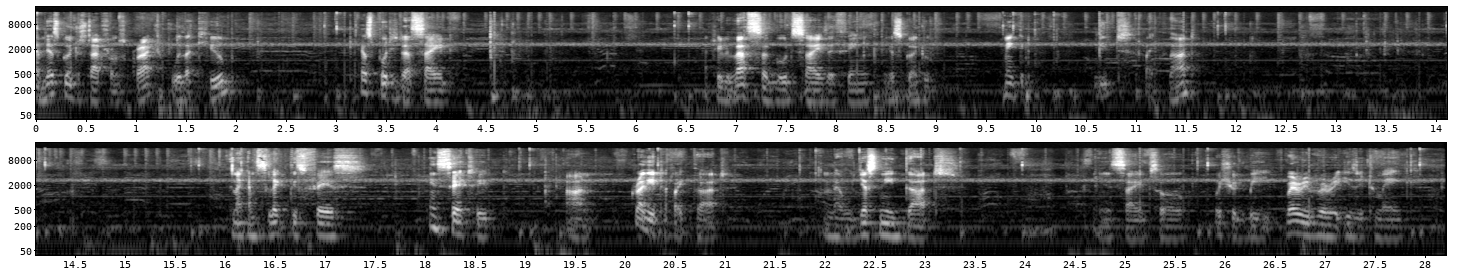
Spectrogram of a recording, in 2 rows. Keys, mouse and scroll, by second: 0.0 shift+a, 1.3 g, 3.2 KP_Decimal, 3.6 scroll down 5, 4.6 s, 6.9-7.3 scroll down 4, 7.6-8.4 scroll up 1, 8.4 s, 10.4-10.9 scroll up 1, 10.9 Tab, 11.9 click, 12.2 scroll up 1, 13.3 Tab, 14.2 ctrl+a, 14.5 Tab, 15.7 click, 17.7 typing, 19.1 g, 19.1 g, 20.6 Tab, 20.6 scroll down 1, 23.4-24.8 drag, 24.8 Tab, 25.9 click, 26.8 |.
